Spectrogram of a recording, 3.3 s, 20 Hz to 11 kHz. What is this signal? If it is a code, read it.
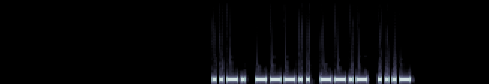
Morse code, heard as a keyed tone, about 53 wpm, 700 Hz. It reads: F8QV
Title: DXCC-100 Call Signs - 4 Characters - 50wpm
